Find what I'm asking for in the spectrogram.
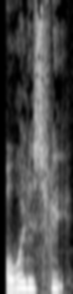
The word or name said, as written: overlydsfly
